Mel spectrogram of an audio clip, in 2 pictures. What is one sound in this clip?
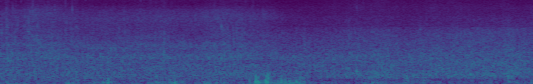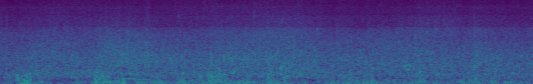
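Rapids rush and churn loudly all around.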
